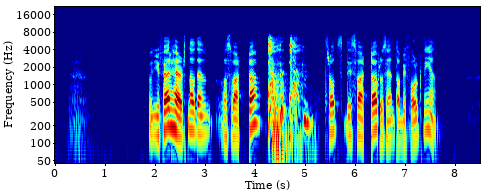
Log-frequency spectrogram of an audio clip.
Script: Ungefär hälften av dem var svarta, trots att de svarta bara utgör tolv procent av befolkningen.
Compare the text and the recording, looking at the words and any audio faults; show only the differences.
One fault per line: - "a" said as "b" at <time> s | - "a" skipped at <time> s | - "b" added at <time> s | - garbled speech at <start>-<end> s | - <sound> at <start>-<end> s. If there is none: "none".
- laugh at 4.2-5.3 s
- "att" skipped at 5.8 s
- "bara utgör tolv" skipped at 6.5 s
